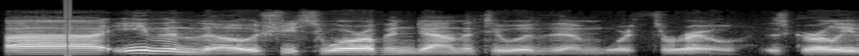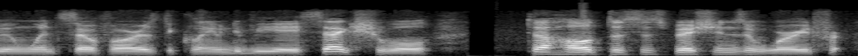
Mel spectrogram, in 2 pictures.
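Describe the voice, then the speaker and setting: A man's voice: on the low side, moderate pace, no echo, muffled recording. A man co-hosting a read-aloud with casual, sweary, self-deprecating commentary. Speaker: co-host reading a story aloud.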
